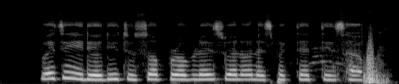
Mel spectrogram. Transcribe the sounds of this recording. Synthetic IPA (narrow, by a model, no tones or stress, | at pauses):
wetɪ̃nidedutusɔpɹɔblɛ̃mswɛ̃nʌ̃nɛspɛk̚tɛd̚θɪ̃ŋshapɔ̃n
